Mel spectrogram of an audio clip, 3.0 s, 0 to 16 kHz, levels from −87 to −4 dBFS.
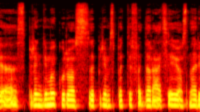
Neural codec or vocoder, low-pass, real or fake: vocoder, 44.1 kHz, 128 mel bands every 256 samples, BigVGAN v2; 14.4 kHz; fake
